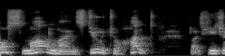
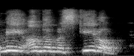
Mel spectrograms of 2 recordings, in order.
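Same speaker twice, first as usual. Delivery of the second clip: high, loud tiny voice; little mosquito; 10 semitones higher, 8 dB louder than usual. Acted. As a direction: announce yourself proudly, high. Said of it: "He said".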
